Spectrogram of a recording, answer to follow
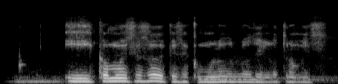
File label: whatsapp ptt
